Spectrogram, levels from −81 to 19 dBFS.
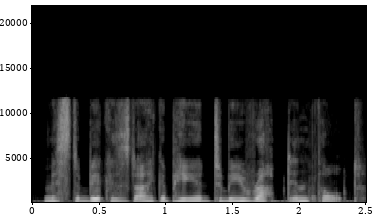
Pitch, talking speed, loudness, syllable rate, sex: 210 Hz, 190 wpm, -18 LUFS, 6.0 syllables/s, female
